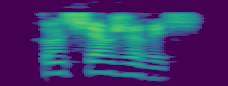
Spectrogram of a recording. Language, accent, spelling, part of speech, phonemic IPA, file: French, France, conciergerie, noun, /kɔ̃.sjɛʁ.ʒə.ʁi/, LL-Q150 (fra)-conciergerie.wav
- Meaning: 1. the rank or status of a caretaker or doorkeeper 2. caretaker's or doorkeeper's lodge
